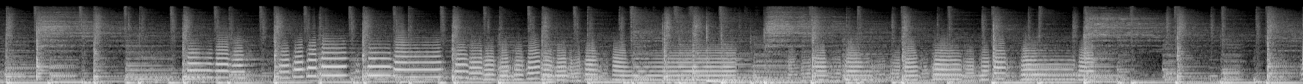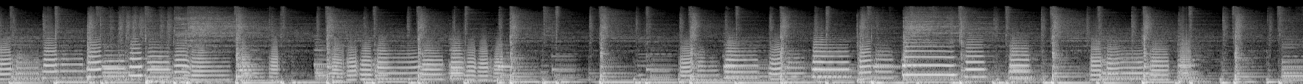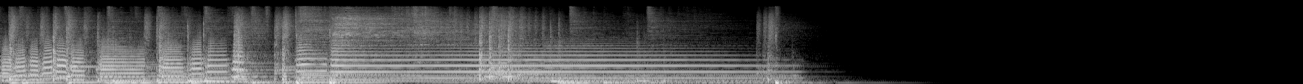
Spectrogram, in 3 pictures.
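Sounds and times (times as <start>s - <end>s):
jazz trombone blues with soloist: 0.0s - 34.4s.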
